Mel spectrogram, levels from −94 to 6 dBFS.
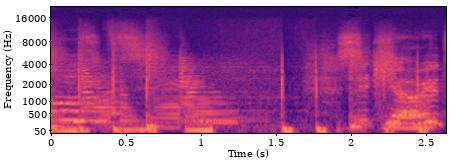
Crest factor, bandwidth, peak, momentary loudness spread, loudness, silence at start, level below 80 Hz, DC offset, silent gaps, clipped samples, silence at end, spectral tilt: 18 dB; over 20 kHz; -4 dBFS; 9 LU; -21 LUFS; 0 s; -28 dBFS; under 0.1%; none; under 0.1%; 0 s; -3.5 dB/octave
